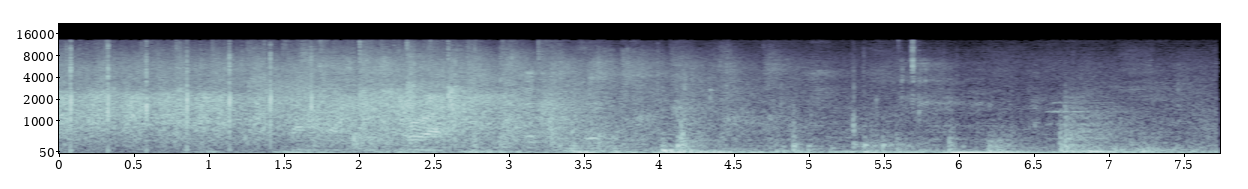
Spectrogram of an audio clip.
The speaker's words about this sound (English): Can we give the little man a round of applause for doing such a good job?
